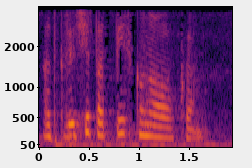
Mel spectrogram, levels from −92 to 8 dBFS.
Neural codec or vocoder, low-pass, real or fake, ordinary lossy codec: codec, 16 kHz, 1.1 kbps, Voila-Tokenizer; 3.6 kHz; fake; AAC, 16 kbps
